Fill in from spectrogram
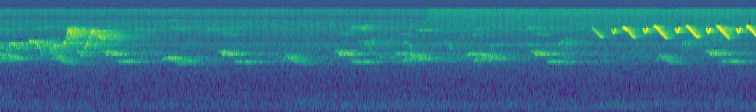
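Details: Black-and-white warbler singing: a fast series of very high, thin two-part squeaky notes repeated rapidly near the end, preceded by scattered higher and lower chirps from other birds over faint background hiss.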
